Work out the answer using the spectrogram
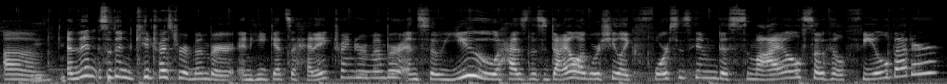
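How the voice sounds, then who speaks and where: A woman's voice: high-pitched, lively intonation, normal speed, few pauses. A woman on a casual book club panel, talking in a wry, incredulous, conversational way. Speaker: podcast panelist. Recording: music behind the voice. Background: background music.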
